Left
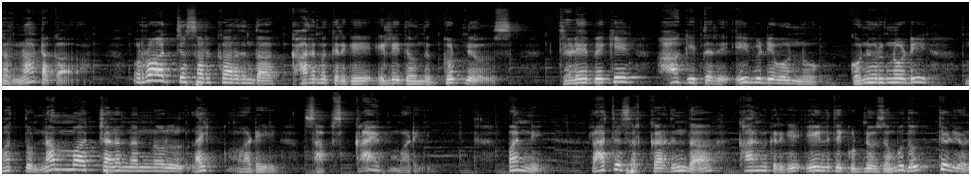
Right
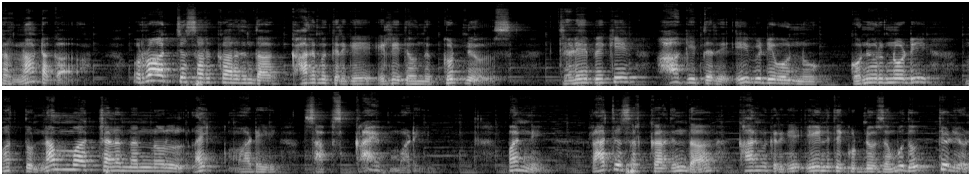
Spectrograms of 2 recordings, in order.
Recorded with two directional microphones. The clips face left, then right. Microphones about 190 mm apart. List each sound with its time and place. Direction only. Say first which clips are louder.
0.0 s speech: left 2 dB; centre (ahead or behind)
